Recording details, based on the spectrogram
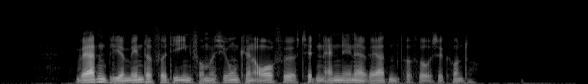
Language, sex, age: Danish, male, 42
